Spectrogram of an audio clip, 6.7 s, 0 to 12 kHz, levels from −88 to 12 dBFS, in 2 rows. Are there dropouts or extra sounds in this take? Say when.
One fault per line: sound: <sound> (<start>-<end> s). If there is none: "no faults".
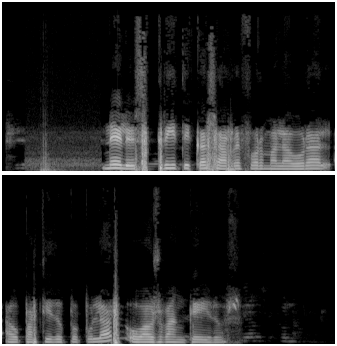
sound: thud (0.4-0.8 s)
